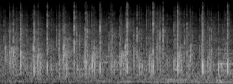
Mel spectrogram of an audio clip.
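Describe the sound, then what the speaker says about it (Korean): Crowd clapping at an outdoor candlelight rally held in Sagajeong, Seoul, a brief burst of scattered, fairly faint applause with no speech. "다시 한번 큰 박수"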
